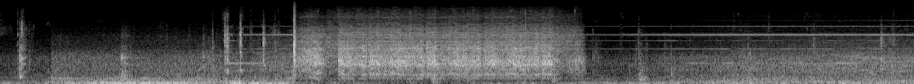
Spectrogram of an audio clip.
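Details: Cranking a 2.0 engine (VW Passat/Jetta/GTI/EOS, Audi A3/A4/TT family): starter spins it fast and evenly with no compression pulses and no catch. The timing belt is confirmed intact, so the suspected cause is the rear timing chain.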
